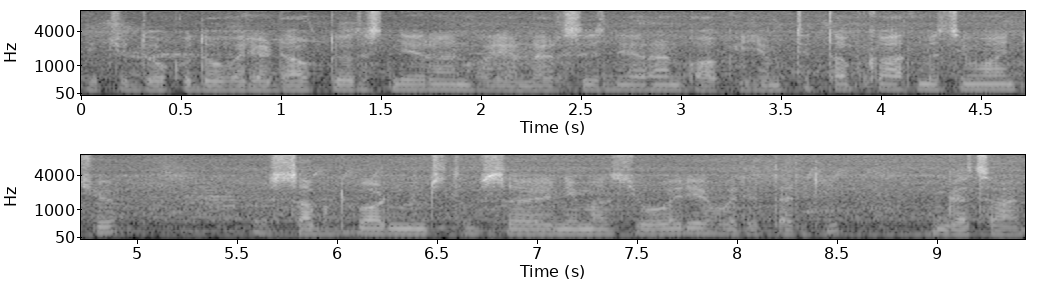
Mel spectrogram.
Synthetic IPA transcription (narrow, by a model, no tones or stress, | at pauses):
jit͡ʃʰid̪oːkɐd̪oːʋɐɾʲjaːɖaːk̚ʈɐɾɐsniɾaːnʋɐɾʲjaːnɐɾsisneɾaːnbʱaːkɐjɐmt̪it̪ɐbkɐaːt̪mɐziʋaːnt͡ʃʰi | sɐbɖipaːɾʈmenʈt͡ʃʰi̥t̪ʰɐmsɐːnimaːnsjuʋɐɾʲjɐɦʋɐɾʲjɐt̪ɐɾkʰi | ɡɐt͡sʰaːn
